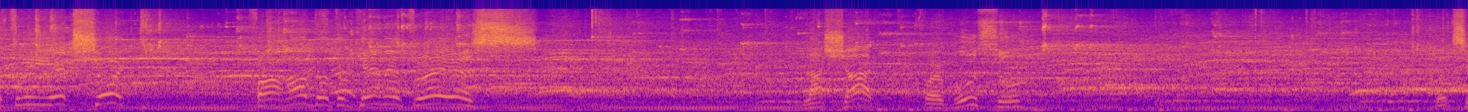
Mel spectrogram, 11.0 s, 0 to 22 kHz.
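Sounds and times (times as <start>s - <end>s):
crowd noise hum: 0.0s - 11.0s.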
